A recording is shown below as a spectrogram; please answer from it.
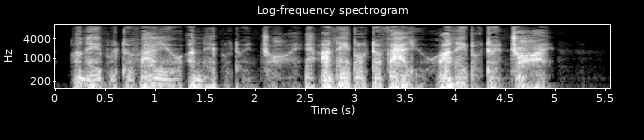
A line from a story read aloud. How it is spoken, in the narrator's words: repeated in a strange, mad whisper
